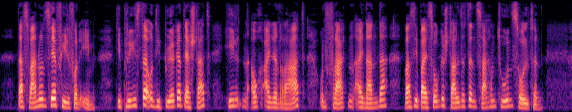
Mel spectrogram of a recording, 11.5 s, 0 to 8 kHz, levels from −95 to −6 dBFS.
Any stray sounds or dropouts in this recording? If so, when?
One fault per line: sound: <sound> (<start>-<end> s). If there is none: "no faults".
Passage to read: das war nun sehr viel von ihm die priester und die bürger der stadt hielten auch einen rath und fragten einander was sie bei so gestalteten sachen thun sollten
no faults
